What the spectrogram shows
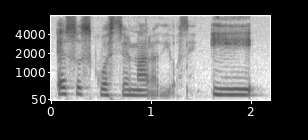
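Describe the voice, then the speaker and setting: A woman from Los Angeles giving her personal testimony in an interview, speaking haltingly, repeating words and slipping in English phrases. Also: mid-range voice, steady tone, vocal fry, warm tone. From Los Angeles, California.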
